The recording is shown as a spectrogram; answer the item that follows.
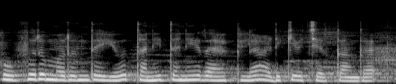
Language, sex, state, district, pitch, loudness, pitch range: Tamil, female, Tamil Nadu, Nilgiris, 200 Hz, -14 LUFS, 185-210 Hz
